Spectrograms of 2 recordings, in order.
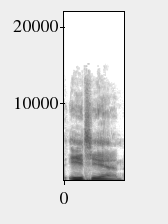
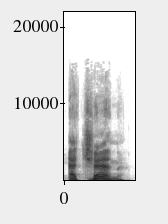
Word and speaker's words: Etienne: There shouldn't be a third syllable. It should just be Etienne if you're actually doing it right. So he's not even pronouncing it the right way either.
